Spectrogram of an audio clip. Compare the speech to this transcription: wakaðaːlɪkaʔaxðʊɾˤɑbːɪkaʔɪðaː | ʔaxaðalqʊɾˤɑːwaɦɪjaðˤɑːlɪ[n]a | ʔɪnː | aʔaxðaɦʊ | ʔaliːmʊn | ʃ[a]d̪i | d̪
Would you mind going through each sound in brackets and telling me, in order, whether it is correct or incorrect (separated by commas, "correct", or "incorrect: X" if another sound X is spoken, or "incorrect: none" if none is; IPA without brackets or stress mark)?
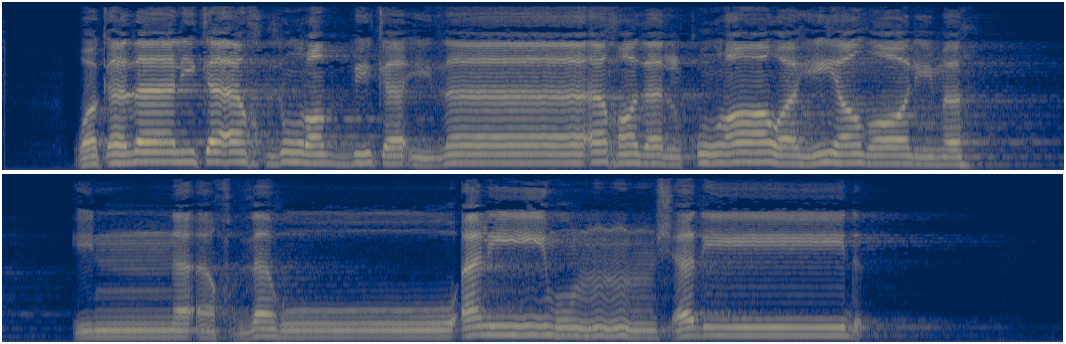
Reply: incorrect: m, correct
